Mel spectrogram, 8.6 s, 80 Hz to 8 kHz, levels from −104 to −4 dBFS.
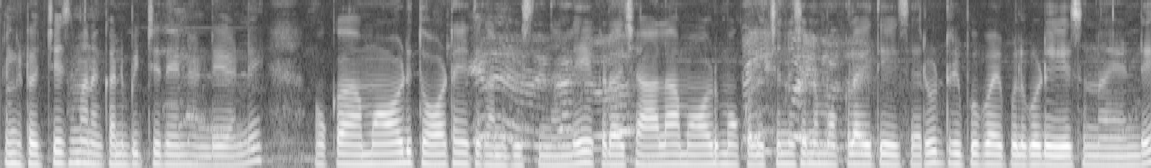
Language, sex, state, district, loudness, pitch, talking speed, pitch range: Telugu, female, Andhra Pradesh, Anantapur, -14 LUFS, 170 Hz, 105 wpm, 165-175 Hz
